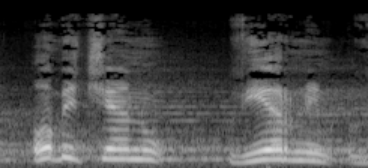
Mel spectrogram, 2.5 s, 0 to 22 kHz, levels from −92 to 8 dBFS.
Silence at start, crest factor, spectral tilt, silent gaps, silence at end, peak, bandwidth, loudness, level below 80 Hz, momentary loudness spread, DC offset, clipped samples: 0 s; 16 dB; -5.5 dB/octave; none; 0 s; -2 dBFS; 15 kHz; -17 LUFS; -60 dBFS; 15 LU; under 0.1%; under 0.1%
